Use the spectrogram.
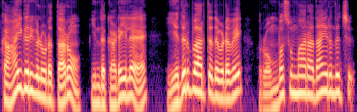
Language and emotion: Tamil, sad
